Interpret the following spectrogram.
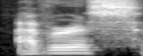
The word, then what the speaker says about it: Avarice: so we're about to experience Avarice. How do you pronounce it?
